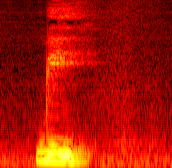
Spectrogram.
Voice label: "cut into", Ibibio

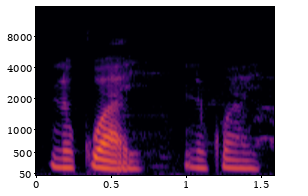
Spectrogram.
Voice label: "nukwai", Wamesa

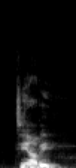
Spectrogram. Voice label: Kera Mundari F arrow

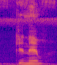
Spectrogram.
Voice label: "we", Wahgi; lae unitech

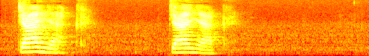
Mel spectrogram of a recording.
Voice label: Nasa Yuwe; asociarse con

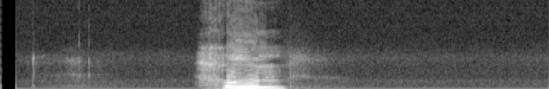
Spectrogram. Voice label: sipakapense; one

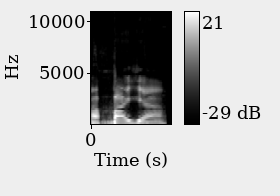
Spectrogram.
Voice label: "apayaa" brother older, wayuunaiki

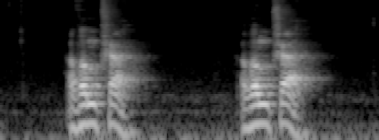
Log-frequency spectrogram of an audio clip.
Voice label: "ladle", Hruso

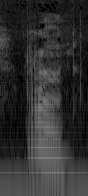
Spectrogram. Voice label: "frog", tlacochahuaya

